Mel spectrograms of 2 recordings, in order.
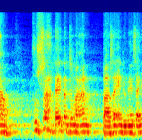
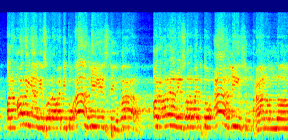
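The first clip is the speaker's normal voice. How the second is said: higher, fervent listing with shouted peaks; fervent preaching; 6 semitones higher than usual. Acted. Preacher praising those devoted to solawat, fervent rising preaching. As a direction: build the list up like a preacher at full force. Preaching list at full force.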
